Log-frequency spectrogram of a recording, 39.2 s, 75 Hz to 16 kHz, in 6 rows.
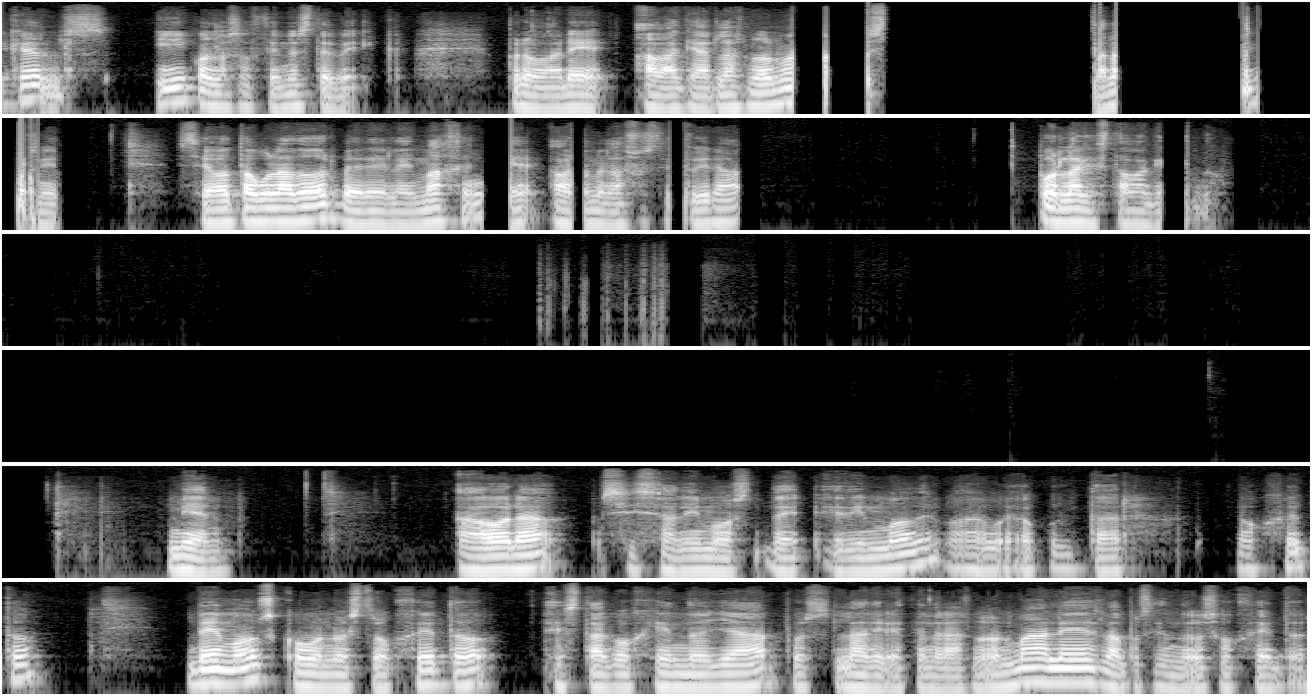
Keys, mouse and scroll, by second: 4.6 click, 7.5 Tab, 10.8-12.3 scroll up 1, 28.1 right click, 28.9 Tab, 30.3 right click, 32.2 h, 33.1-34.6 middle drag, 34.6-35.3 scroll up 5, 35.3 right click, 35.7-36.9 middle drag, 36.9-37.2 scroll up 2, 37.2-37.6 scroll down 7, 37.7-39.2 middle drag.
